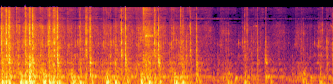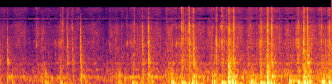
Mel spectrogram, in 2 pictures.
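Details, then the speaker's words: Chainstitch embroidery machine: fast irregular needle pecking about three per second with popping thumps as the needle sticks in the nipple and pulls it up; lint clog and hard buildup in the nipple. "hear that noise that means my needle is getting stuck in my nipple and pulling the nipple up with the needle"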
